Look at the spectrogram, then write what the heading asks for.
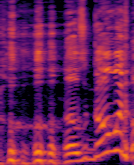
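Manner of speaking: slow, laughing high mock greeting; mock awkward greeting; goofy guy's greeting. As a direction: play an awkward guy laughing at him. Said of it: "guys go like".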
